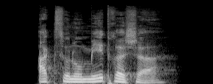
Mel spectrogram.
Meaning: inflection of axonometrisch: 1. strong/mixed nominative masculine singular 2. strong genitive/dative feminine singular 3. strong genitive plural
- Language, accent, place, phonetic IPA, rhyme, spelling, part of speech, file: German, Germany, Berlin, [aksonoˈmeːtʁɪʃɐ], -eːtʁɪʃɐ, axonometrischer, adjective, De-axonometrischer.ogg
